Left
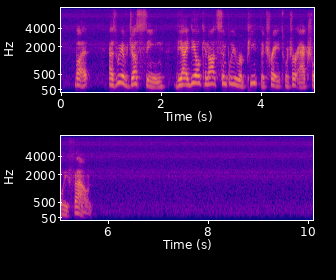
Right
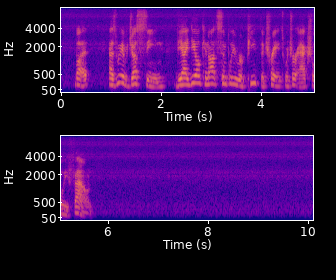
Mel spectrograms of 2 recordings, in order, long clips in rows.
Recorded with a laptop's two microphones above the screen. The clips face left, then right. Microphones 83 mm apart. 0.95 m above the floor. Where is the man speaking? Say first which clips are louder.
Left 3 dB; 25° left (ahead or behind), 0.7 m.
